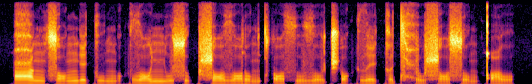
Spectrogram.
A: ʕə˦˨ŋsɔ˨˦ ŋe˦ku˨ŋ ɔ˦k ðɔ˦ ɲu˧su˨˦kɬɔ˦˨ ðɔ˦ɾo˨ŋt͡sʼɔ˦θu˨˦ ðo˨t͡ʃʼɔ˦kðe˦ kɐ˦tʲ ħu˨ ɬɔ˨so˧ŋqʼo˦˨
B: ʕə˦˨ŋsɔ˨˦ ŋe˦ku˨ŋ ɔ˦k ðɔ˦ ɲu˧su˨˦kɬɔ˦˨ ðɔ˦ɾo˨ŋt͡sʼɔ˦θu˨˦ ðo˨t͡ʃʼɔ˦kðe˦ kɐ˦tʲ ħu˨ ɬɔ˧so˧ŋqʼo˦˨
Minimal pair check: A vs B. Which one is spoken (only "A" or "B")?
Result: B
